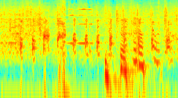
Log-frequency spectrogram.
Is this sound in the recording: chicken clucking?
yes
